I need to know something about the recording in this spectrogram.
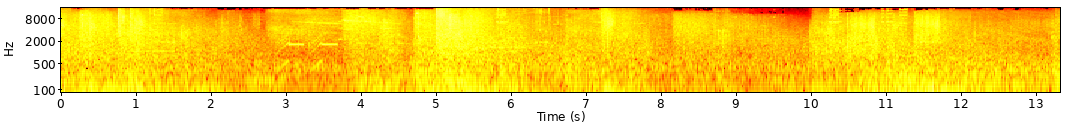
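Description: Explosions boom and rumble repeatedly.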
